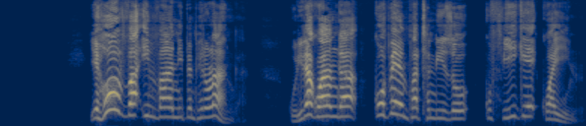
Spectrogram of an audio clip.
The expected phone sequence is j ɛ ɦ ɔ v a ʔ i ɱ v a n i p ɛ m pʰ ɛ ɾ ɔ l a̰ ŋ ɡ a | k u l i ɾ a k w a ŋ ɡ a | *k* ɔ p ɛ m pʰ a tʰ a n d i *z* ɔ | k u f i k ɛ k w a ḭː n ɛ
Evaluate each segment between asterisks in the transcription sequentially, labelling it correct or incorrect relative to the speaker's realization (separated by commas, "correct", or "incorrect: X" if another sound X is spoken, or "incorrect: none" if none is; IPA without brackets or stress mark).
correct, correct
